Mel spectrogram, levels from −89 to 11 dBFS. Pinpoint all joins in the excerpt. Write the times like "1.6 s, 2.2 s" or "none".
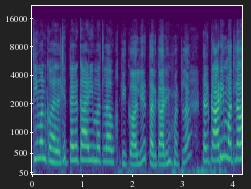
1.8 s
